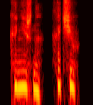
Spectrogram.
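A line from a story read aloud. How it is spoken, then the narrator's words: Quiet. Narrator (Russian): тихо проговорила она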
